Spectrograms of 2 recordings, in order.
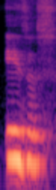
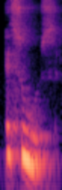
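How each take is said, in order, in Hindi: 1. दूसरा अक्षर 'zus' जैसा सुनाई देता है। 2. दूसरा अक्षर 'soos' जैसा सुनाई देता है। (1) "इसको हम गलत कैसे बोलते हैं?" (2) "पहला ब्रांड लिस्ट में है एसूस। यस"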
